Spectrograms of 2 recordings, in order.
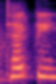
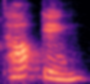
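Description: First: Taking with a tay vowel; misread as taking. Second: Talking with the l vowel, tor-king; talking, not taking. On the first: Teacher naming the child's mistake, wrong form. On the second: Teacher correcting the child's misreading, careful model. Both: Shown as a demonstration. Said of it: "Không phải taking nhá".

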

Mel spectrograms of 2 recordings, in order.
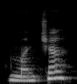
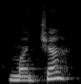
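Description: The two takes are said the same way.

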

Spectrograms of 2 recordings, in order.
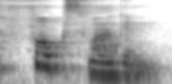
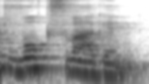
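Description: First: "Volkswagen" starting with an F sound; German F onset on "Volkswagen". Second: "Volkswagen" starting with an English V sound; English-style initial V in "Volkswagen". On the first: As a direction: say "Volkswagen" as Folks-vagen. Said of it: "V is pronounced with an F pronunciation". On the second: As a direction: say "Volkswagen" with a voiced V first, not F. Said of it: "So it's not Volkswagen". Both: Shown as a demonstration.

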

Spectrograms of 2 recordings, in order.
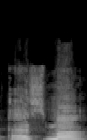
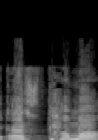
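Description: First: অ্যাসমা with TH silent; correct pronunciation. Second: অ্যাসথামা with TH sounded; mispronounced অ্যাসথামা. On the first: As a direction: say অ্যাসমা in two syllables, as-ma. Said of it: "সঠিক উচ্চারণ হচ্ছে". (অ্যাসমা, থ অনুচ্চারিত) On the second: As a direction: say অ্যাসথামা in three syllables, as-tha-ma. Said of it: "অ্যাসথামা উচ্চারণটা সঠিক নয়". (অ্যাসথামা, থ উচ্চারণ করে) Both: Shown as a demonstration.

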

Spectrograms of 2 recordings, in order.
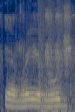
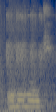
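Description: First: Slow emphatic "Errei rude"; drawn out. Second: Said in the usual way. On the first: Real, not acted. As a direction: drag out "Errei rude" in disbelief. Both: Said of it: "Ai, errei".

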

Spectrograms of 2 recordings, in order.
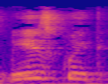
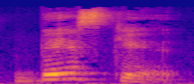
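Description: First: Biscuit said bis-kweet; wrong biscuit. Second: Biscuit slow, louder, bis-kit; correct biscuit. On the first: Teacher demos the wrong biscuit. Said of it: "tampoco es biscuit". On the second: Teacher gives students the correct biscuit. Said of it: "es biscuit". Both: Shown as a demonstration.

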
